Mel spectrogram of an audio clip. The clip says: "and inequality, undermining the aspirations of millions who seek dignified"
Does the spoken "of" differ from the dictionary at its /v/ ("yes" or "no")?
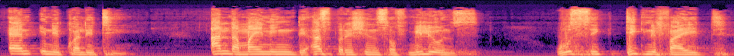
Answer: yes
